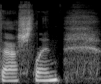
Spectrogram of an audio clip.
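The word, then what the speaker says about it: Aisling: like ashland it's spelled like ashling but it's pronounced ashlynn um because that almost ended up being my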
